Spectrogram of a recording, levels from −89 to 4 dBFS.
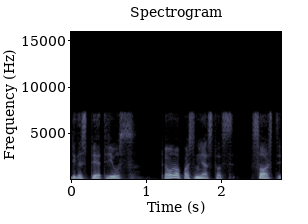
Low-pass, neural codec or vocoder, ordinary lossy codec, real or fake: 7.2 kHz; codec, 16 kHz, 0.5 kbps, FunCodec, trained on Chinese and English, 25 frames a second; MP3, 64 kbps; fake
